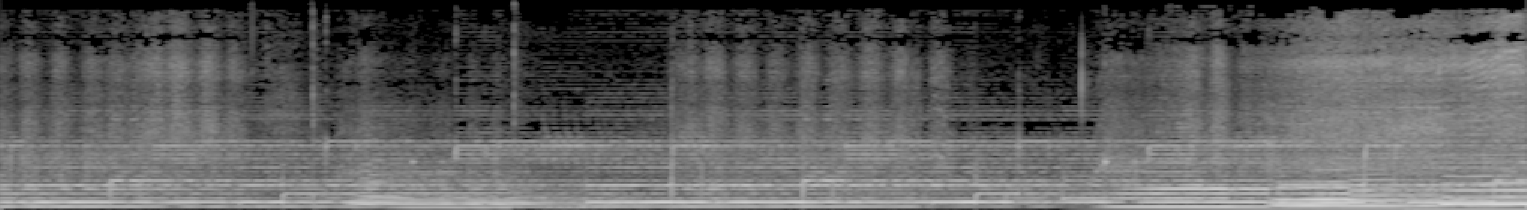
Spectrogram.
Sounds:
music

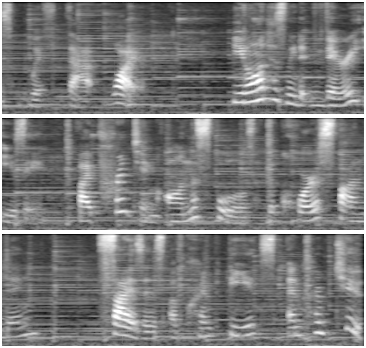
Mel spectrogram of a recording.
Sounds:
music, speech

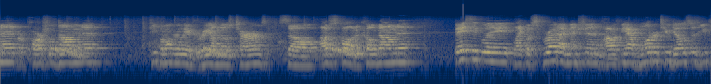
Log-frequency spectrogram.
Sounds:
coo, pigeon, bird, bird vocalization

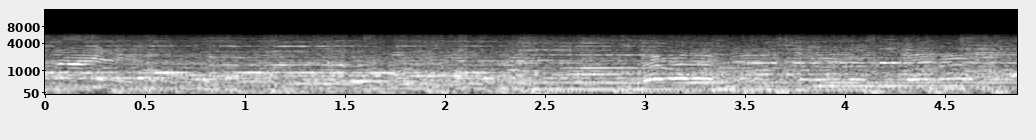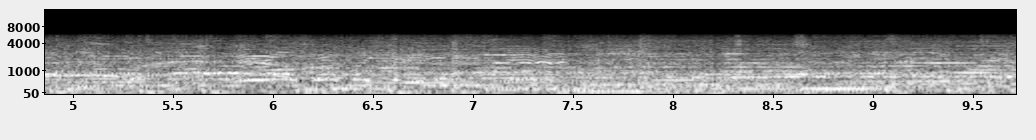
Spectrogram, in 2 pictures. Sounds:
music, speech

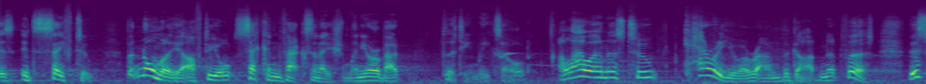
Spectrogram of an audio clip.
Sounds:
speech

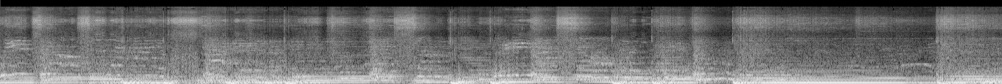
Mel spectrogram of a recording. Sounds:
music

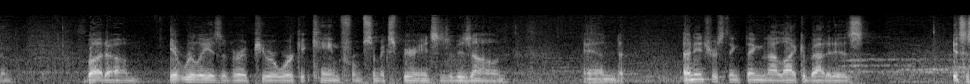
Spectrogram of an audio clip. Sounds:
speech

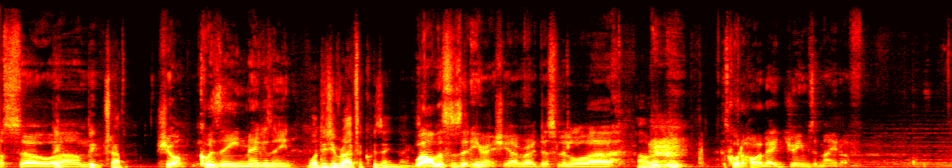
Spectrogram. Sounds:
speech

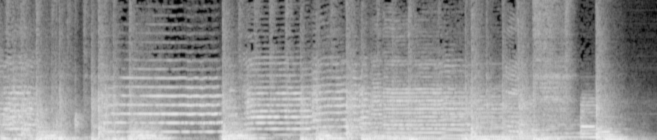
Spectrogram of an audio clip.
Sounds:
music, jazz

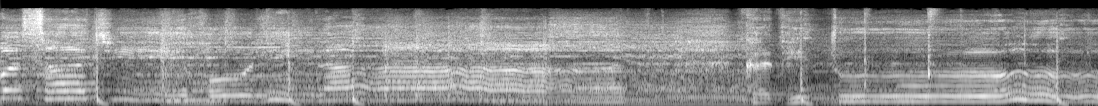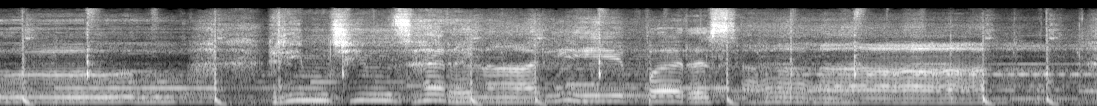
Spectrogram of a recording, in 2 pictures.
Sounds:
music of bollywood, music, singing

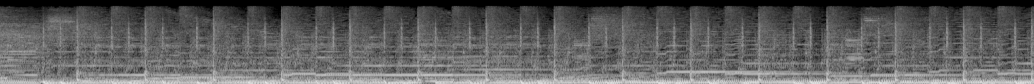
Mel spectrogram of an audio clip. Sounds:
music

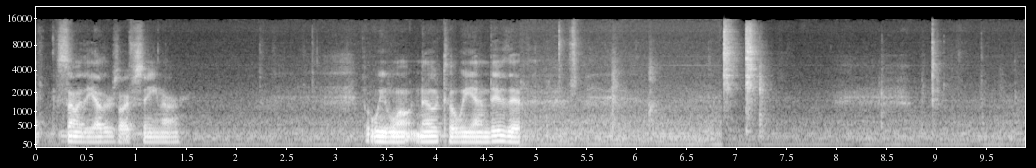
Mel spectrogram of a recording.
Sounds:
speech

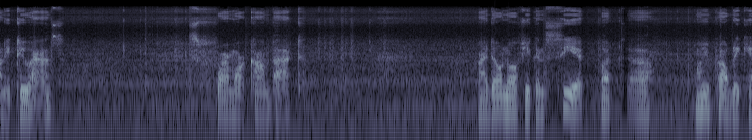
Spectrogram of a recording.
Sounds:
speech

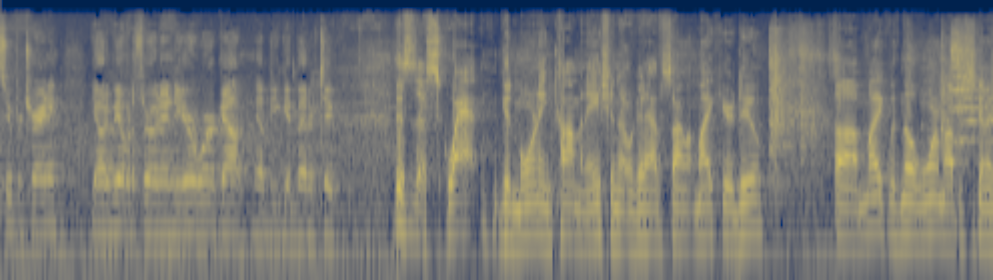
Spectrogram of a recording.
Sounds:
speech

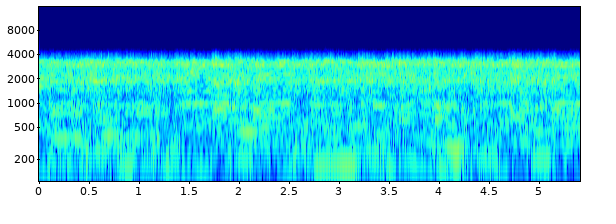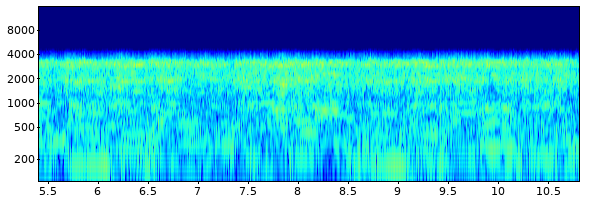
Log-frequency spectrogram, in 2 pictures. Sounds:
strum, musical instrument, music, guitar, plucked string instrument, electric guitar

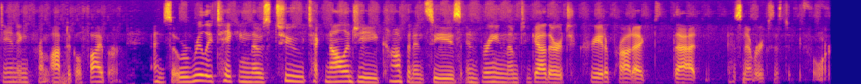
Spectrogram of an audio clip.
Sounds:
speech

